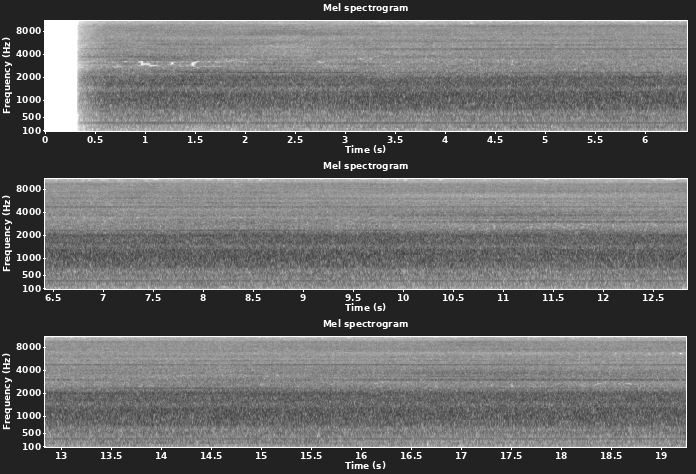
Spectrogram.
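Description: Electric heat gun blowing hot air: an even fan hiss with a steady motor hum, coming on at the start and then running without change.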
